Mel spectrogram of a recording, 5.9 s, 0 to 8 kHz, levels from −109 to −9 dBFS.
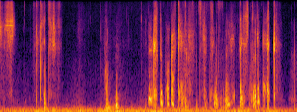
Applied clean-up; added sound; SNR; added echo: neural diffusion model UNIVERSE++.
